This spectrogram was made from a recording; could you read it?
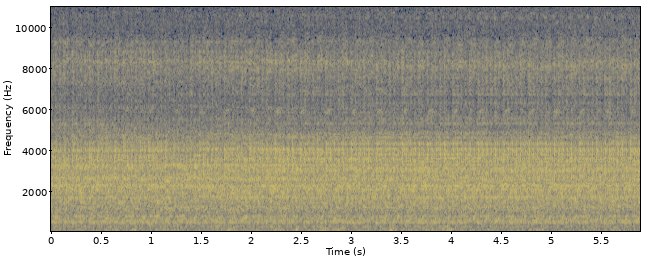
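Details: Hino 700 with E13C diesel, low power, rough idling and hard starting: idle with an uneven lumpy beat and shaky rhythm, one cylinder missing; misfire from malfunctioning injector #5.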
